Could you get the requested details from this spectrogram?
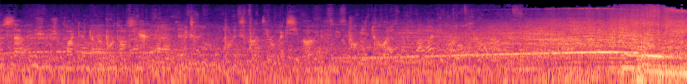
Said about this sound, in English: That's an Alpine.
